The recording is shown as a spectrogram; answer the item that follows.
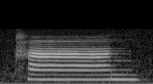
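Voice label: "paan3", Cantonese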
